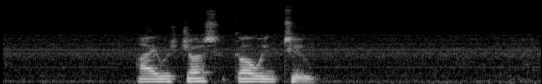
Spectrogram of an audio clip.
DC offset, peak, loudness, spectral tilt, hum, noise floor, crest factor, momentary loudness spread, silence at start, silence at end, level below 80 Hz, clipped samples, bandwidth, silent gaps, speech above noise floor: under 0.1%; -4 dBFS; -20 LUFS; -6.5 dB/octave; none; -50 dBFS; 20 dB; 10 LU; 1.35 s; 2.25 s; -60 dBFS; under 0.1%; 14 kHz; none; 31 dB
